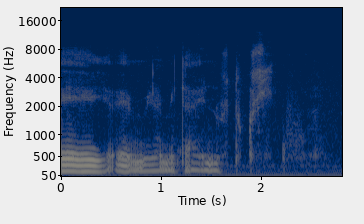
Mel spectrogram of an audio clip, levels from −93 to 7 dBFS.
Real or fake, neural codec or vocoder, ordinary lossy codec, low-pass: fake; vocoder, 44.1 kHz, 128 mel bands every 512 samples, BigVGAN v2; none; none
